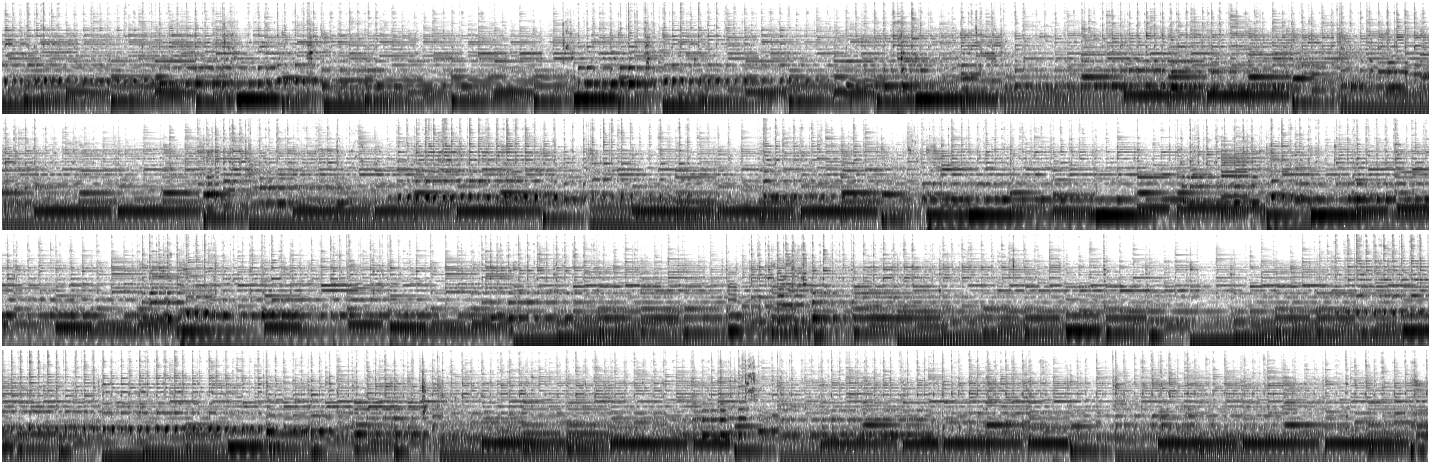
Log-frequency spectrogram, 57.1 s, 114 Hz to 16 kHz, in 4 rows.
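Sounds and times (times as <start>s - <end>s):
held bass notes: 0.0s - 57.0s
plucked-string melody: 0.0s - 57.0s.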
